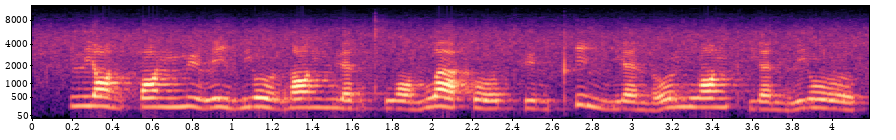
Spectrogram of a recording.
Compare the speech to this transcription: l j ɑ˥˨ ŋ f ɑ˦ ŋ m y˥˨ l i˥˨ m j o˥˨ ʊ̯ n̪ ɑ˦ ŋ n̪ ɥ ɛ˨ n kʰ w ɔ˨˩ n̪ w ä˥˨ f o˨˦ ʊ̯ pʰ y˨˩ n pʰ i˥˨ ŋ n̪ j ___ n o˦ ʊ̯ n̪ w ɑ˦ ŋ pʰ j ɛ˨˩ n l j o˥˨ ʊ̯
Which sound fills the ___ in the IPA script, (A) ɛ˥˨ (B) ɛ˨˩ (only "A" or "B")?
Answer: B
